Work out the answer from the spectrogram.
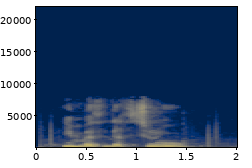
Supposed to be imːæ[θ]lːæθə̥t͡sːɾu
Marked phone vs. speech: correct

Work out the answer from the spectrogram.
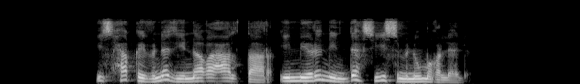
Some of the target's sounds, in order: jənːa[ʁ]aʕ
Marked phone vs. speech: correct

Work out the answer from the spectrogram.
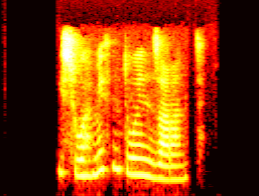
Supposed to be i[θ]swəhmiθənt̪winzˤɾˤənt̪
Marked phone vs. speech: incorrect: none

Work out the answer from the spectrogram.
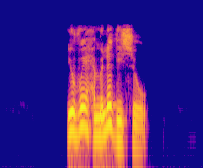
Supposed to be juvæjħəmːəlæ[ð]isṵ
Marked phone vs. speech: correct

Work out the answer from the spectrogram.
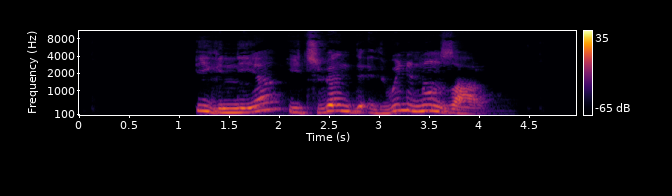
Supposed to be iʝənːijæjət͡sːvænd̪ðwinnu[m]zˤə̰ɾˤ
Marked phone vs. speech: incorrect: n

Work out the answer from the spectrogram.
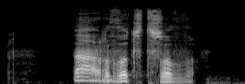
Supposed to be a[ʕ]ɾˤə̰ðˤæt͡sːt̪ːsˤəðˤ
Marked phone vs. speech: correct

